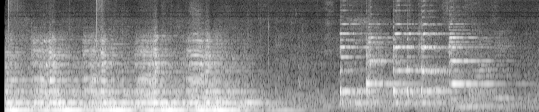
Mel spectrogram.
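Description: Bowed string music: a long low note held for about four seconds and fading, then a run of shorter, higher notes about twice a second.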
